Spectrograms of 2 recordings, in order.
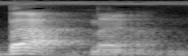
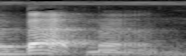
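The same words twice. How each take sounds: Both takes have the same delivery.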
